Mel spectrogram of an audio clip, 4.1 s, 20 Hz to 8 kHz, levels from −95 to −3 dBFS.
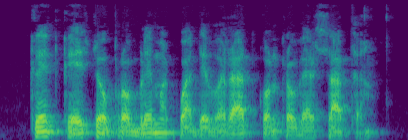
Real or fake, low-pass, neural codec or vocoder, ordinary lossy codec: real; 7.2 kHz; none; MP3, 64 kbps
